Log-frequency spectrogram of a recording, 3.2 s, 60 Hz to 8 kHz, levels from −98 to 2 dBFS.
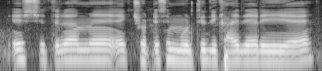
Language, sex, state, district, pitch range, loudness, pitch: Hindi, male, Assam, Kamrup Metropolitan, 120-130 Hz, -13 LUFS, 125 Hz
